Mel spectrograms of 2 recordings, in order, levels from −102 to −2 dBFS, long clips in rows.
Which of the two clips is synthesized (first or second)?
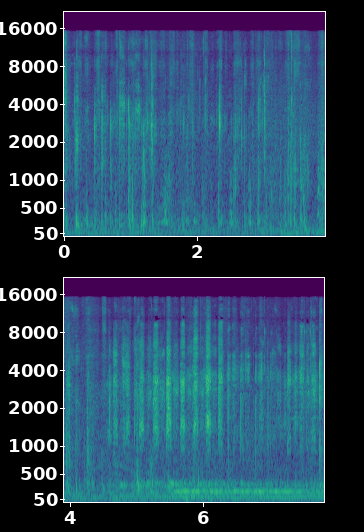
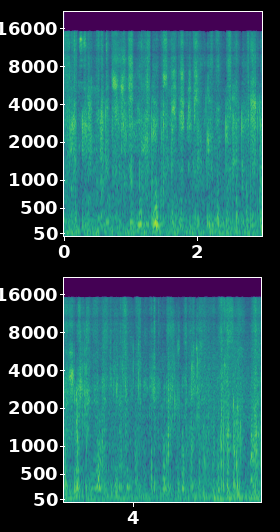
second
